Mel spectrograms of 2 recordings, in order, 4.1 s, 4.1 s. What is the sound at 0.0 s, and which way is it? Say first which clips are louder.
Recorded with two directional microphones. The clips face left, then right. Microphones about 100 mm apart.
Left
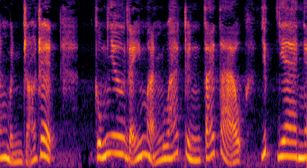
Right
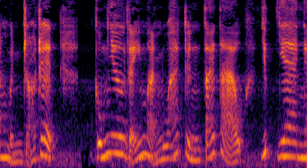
A woman's voice: left 7 dB; 30° left (ahead or behind).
